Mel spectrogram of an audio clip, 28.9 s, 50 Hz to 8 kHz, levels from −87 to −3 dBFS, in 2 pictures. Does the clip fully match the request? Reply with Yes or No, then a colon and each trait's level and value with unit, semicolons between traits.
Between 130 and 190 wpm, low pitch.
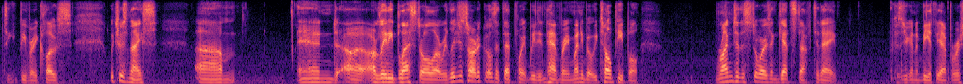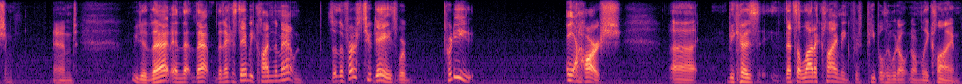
Yes: average, 170 wpm; low, 120 Hz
